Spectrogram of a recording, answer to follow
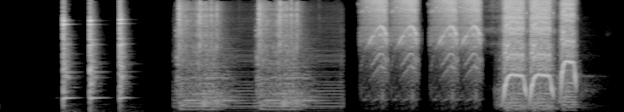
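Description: Electronic sound effects for an animated logo. About a second in come three quick clicks, followed by a buzzing tone sounded twice. Then come three whooshing sweeps with arcing whistles, and near the end three short bouncing bloops that rise and fall in pitch.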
